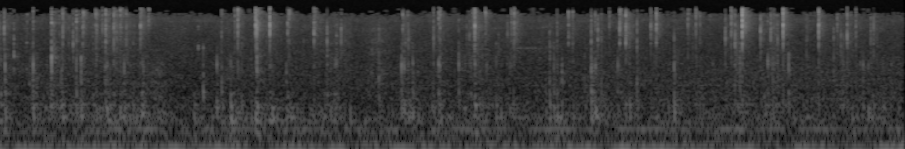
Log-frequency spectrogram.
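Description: A small, hollow, pale pink textured faux leather crossbody bag with a chain strap is held up and tapped quickly with long nails. The result is a dense run of light, bright, clicky taps over a steady low hum.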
